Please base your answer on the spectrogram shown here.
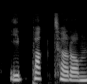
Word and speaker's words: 입학: 입학은 피 받침 뒤에 히웃소리가 와서 입학처럼 세게 나요.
